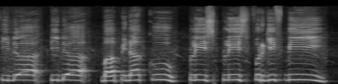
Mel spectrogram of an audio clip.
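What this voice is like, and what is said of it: Shouting in panic. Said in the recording (Indonesian): “teriak-teriak.”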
